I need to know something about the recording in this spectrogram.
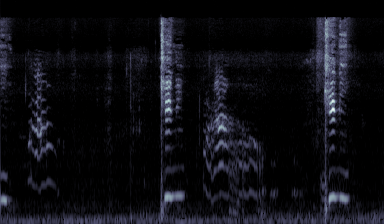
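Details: Indoor house cat giving several short, bending meows, one early and a longer wavering one near the middle. Brief sharp knocks punctuate the clip, and there is quiet room noise in the background.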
